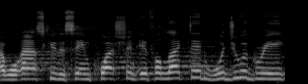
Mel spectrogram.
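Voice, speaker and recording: A woman's high-pitched voice keeps a fairly even intonation. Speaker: TV news anchor moderating forum. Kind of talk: debate moderation. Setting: school auditorium with audience. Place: hall.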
